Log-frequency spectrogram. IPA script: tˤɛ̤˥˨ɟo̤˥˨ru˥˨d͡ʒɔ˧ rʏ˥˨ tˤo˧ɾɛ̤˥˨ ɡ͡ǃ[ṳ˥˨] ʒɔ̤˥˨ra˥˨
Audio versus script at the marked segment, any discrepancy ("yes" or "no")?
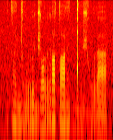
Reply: yes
